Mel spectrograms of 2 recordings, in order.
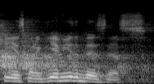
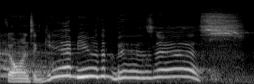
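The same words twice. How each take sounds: First: Said in the usual way. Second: Much higher, slow sing-song take of the line; high falsetto repeat. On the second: Pretend. Repeating his threat to the old lady in a high slow voice.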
